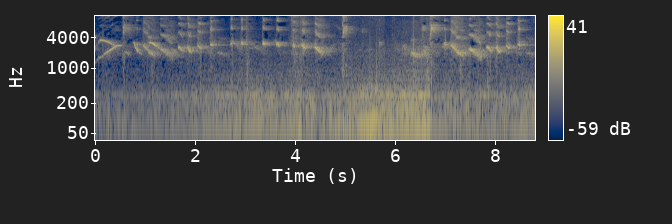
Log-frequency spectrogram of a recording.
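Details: Green-winged saltator song for warming up other birds: an opening downslurred whistle, then a rapid, regular train of short whistled notes and clicks, later a cluster of falling whistles, over a faint hum.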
